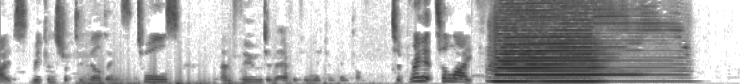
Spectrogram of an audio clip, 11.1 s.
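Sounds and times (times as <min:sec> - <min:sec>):
speech: 0:00.0 - 0:09.0
starting horn at an Iron Age reconstruction museum: 0:07.3 - 0:10.5.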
